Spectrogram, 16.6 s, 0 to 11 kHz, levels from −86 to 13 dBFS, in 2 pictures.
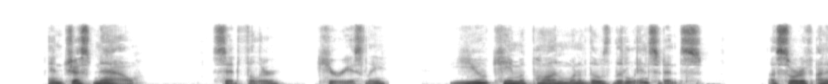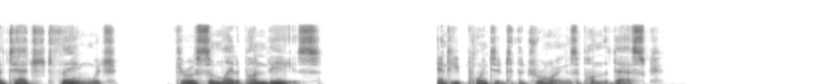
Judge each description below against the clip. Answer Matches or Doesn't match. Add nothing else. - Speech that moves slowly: Matches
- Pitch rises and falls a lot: Matches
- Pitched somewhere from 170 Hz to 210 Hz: Doesn't match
